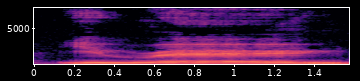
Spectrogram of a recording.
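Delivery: very low, deep voice with "rang" dragged out. Joking about being a weird guy in a basement: Lurch impression. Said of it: "that was my Lurch impression".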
